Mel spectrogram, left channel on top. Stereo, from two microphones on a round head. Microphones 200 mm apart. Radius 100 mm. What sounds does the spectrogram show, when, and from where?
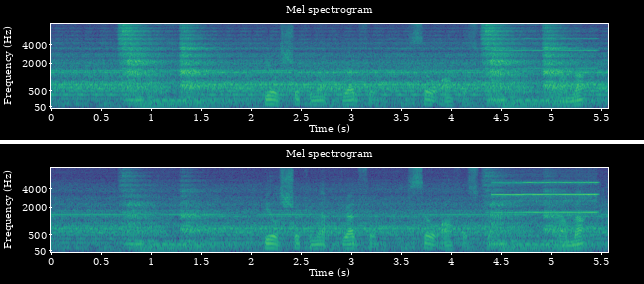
0.0 s an engine running: 80° left
2.1 s a man speaking: 15° right (ahead or behind)
4.4 s a violin: 85° right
